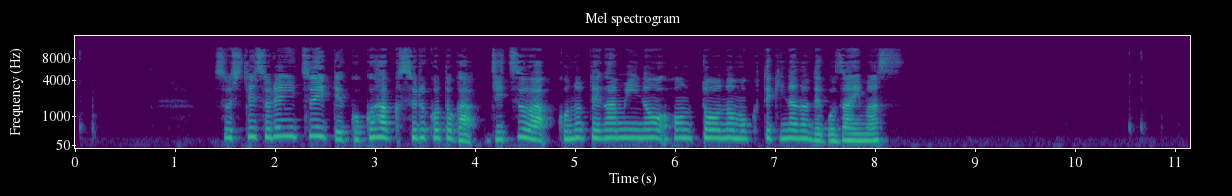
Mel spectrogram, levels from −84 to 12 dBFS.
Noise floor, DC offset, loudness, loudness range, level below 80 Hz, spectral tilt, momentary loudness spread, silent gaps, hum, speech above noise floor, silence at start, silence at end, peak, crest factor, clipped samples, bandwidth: -73 dBFS; under 0.1%; -25 LUFS; 5 LU; -64 dBFS; -4.5 dB/octave; 7 LU; none; none; 48 dB; 1.4 s; 2.9 s; -6 dBFS; 20 dB; under 0.1%; 11.5 kHz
